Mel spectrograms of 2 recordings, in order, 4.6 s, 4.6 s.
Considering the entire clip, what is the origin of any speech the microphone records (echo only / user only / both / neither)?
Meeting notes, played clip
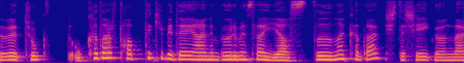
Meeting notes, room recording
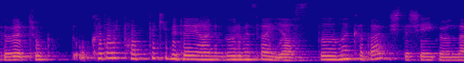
echo only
